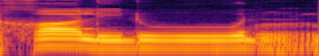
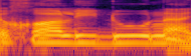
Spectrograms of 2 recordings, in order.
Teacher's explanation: berhenti atau berwakaf ya tepat di huruf nun huruf nun tidak dibaca panjang Makanya kita sukunkan sehingga dibaca kholidun jangan dibaca kholiduna jangan tapi kita baca kholidun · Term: Mad Arid Lis suukun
